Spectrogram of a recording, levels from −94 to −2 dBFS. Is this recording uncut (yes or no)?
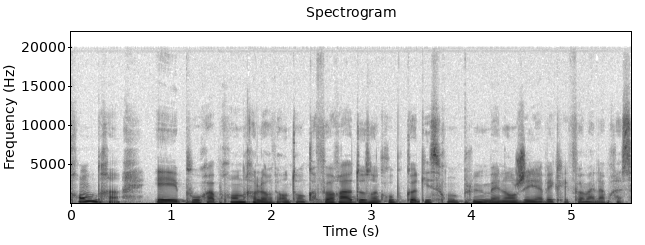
no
